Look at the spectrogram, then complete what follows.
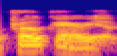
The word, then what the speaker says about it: prokaryote: in comparison to a prokaryote. Remember, you are a eukaryote. Your cells have nuclei. Pro rhymes with no.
